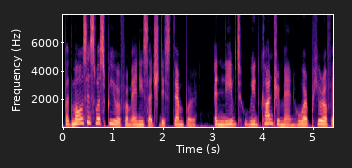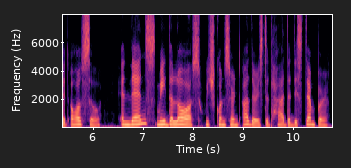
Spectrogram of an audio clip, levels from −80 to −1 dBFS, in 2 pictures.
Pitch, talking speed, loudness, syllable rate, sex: 225 Hz, 165 wpm, -18 LUFS, 4.7 syllables/s, female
